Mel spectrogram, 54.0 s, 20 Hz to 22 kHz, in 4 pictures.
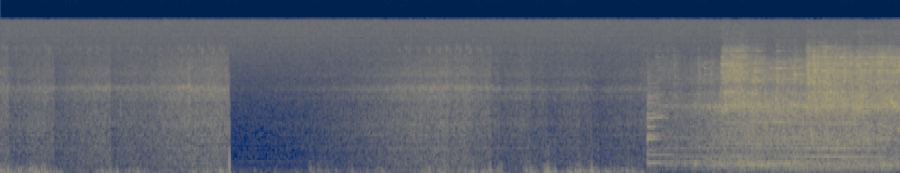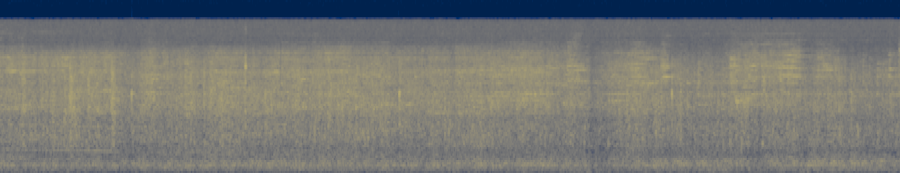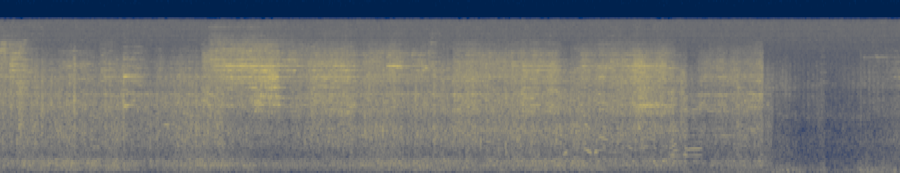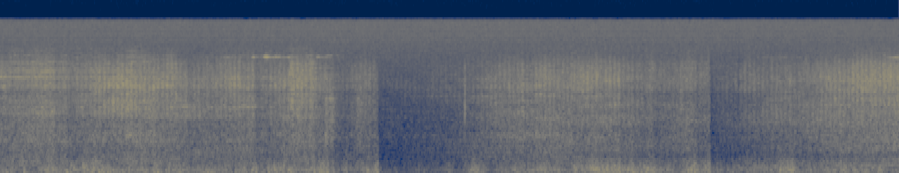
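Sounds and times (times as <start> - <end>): train wheels clacking over rail joints: 10.2 - 38.4
wheel squeal: 30.1 - 33.6, 39.9 - 40.8, 44.1 - 45.6.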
